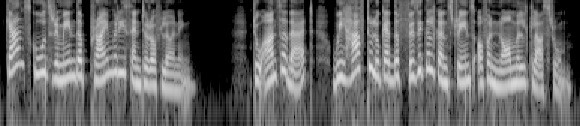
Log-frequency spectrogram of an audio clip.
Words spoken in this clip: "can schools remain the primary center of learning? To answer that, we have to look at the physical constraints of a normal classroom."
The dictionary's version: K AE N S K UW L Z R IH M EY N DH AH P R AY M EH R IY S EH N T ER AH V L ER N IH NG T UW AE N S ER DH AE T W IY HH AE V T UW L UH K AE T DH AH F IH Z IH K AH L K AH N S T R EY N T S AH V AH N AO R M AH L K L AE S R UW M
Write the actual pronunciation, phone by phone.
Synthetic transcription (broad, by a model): K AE N S K UW L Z R IH M EY N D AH P R AY M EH R IY S EH N T ER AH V L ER N IH NG T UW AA N S ER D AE T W IY HH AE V T UW L UH K AE T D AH F IH Z IH K AH L K AH N S T R EY N T S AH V AH N AO R M AH L K L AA S R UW M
